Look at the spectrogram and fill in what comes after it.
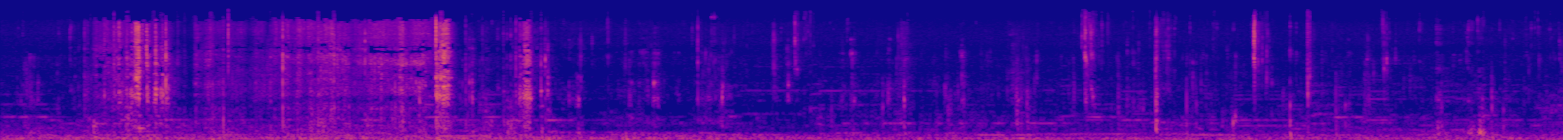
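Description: A woman chewing a burger with dentures, close to the microphone: soft chewing with small wet clicks and smacks. For the first few seconds there is a louder, denser crunchy noise with two sharp peaks.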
